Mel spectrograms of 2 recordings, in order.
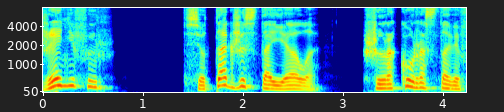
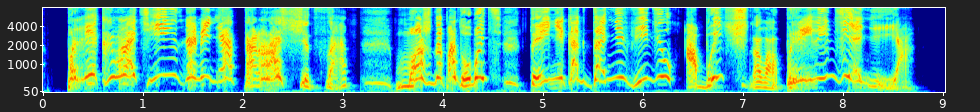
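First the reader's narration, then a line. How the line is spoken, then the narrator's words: Nasty thin squeal. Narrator (Russian): Противным тоненьким голоском заверещал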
